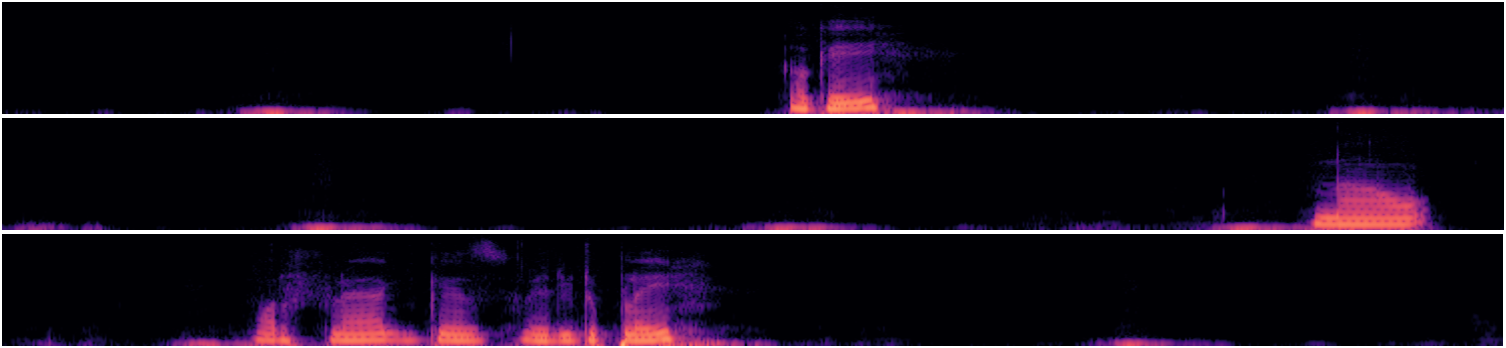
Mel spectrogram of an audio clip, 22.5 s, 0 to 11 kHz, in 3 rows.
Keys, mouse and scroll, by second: 5.0-11.7 drag, 13.6-15.4 drag, 19.6-21.3 drag.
